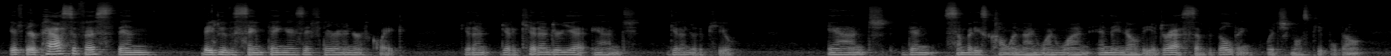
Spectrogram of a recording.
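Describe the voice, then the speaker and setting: In a Western US accent, the speaker holds a moderate pace and fairly even intonation. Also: woman, very deep, low pitch for a woman. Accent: Western American. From Provo, Utah. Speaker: chaplain and PR business owner. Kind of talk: oral history interview answer.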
